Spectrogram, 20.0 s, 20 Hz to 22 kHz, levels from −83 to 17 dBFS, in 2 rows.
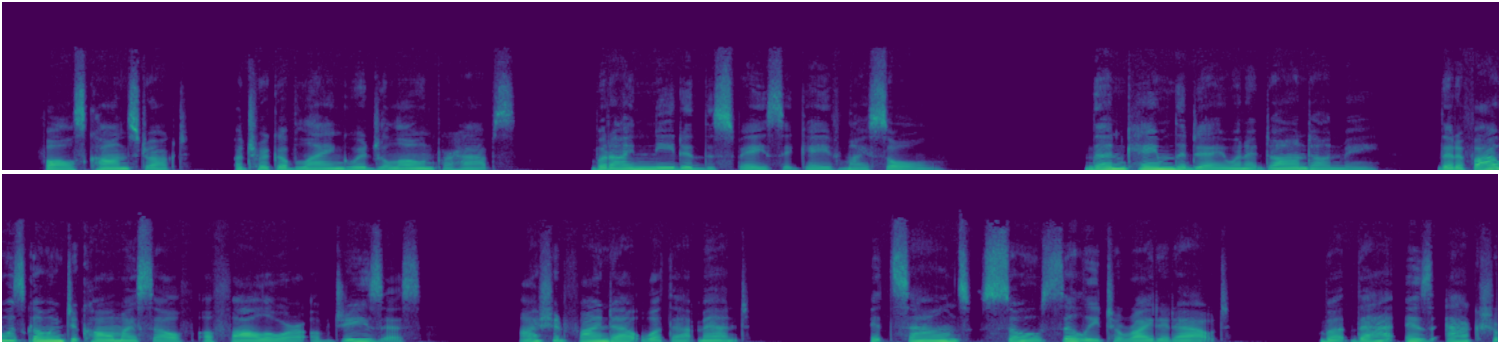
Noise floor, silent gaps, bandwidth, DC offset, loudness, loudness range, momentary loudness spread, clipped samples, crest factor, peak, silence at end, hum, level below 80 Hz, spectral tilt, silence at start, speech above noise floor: -89 dBFS; 3.83-3.90 s, 6.65-6.70 s; 15.5 kHz; under 0.1%; -23 LUFS; 5 LU; 14 LU; under 0.1%; 16 dB; -8 dBFS; 0 s; none; -58 dBFS; -5.5 dB/octave; 0.3 s; 67 dB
